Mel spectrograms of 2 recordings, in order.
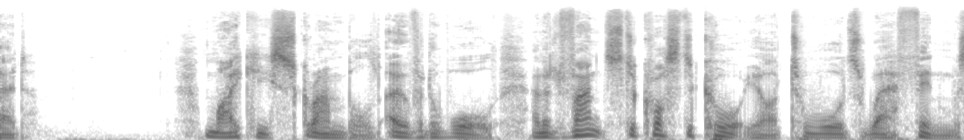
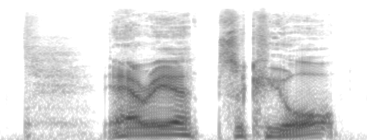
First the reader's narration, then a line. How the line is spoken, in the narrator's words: he announced rather gruffly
